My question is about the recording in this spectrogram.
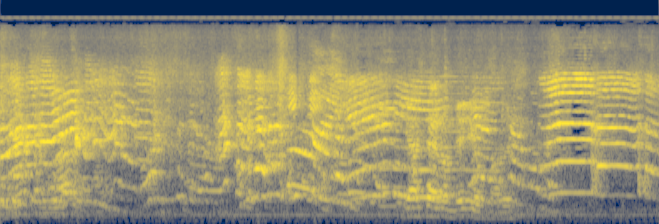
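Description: Several children's voices chattering and calling out over one another, high-pitched and overlapping, with a brief held high-pitched cry near the end.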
